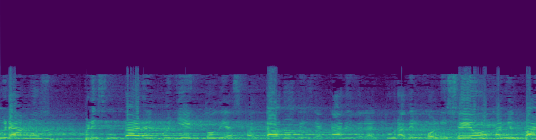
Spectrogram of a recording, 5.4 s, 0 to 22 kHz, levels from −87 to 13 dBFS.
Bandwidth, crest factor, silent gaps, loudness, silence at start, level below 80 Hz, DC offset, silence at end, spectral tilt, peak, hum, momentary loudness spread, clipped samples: 12 kHz; 12 dB; none; -12 LUFS; 0 s; -42 dBFS; under 0.1%; 0 s; -5.5 dB/octave; 0 dBFS; none; 8 LU; 0.9%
